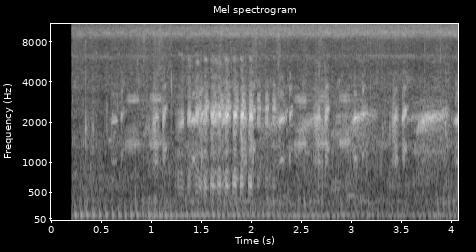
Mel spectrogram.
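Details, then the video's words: Frogs croaking at night in the rain, a dense chorus of rapid pulsed croaks with bright ringing trills, calls overlapping continuously, a low steady hum underneath. "SUARA KODOK HUJAN"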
